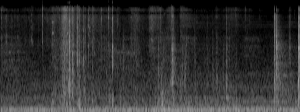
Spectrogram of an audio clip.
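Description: Scattered light metallic clicks and taps of a hand nut driver working the single screw on an air-conditioner capacitor's mounting bracket, with a sharper knock near the end, over a steady low hum.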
